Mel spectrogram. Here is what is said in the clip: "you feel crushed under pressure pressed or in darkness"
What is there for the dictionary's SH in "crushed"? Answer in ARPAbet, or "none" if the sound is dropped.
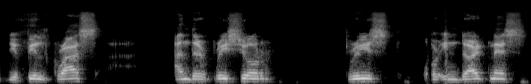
S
